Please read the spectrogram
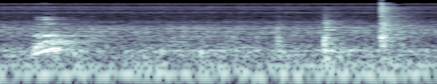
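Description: A woman's brief "ooh", then two sharp clicks about a second and a half in as eggs are cracked and tipped into a stand mixer's steel bowl.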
